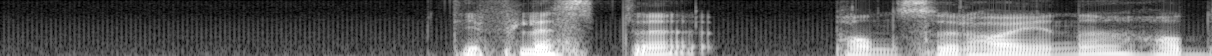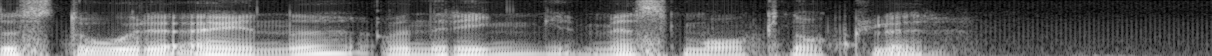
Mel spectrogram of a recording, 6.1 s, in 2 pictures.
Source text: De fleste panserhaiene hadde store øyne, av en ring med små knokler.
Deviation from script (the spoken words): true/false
false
